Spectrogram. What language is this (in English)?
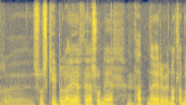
Icelandic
